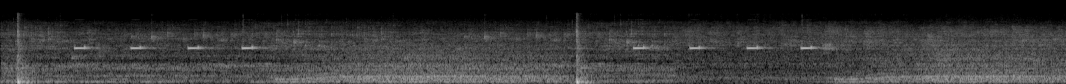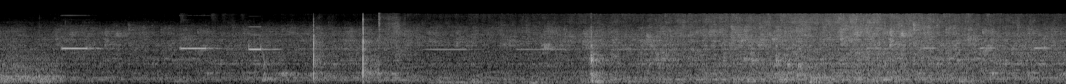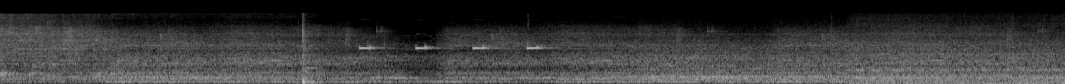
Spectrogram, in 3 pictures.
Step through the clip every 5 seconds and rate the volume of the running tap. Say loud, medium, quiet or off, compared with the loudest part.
medium, medium, medium, loud, loud, medium, medium.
